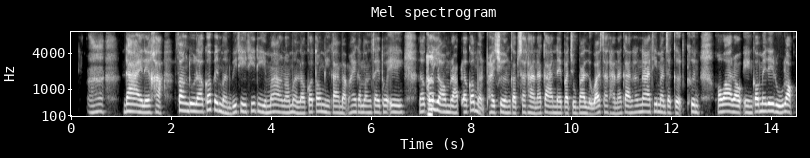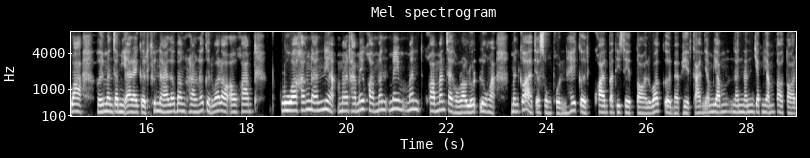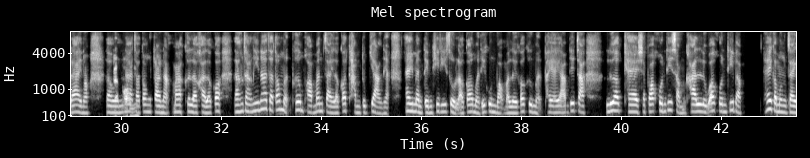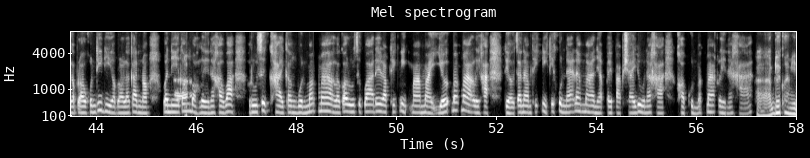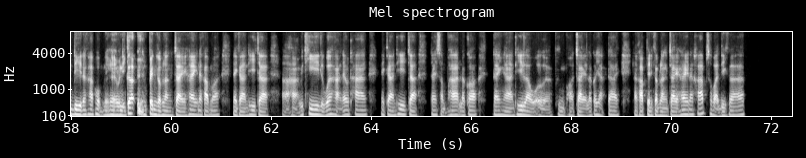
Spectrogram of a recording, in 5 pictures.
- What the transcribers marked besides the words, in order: other background noise; unintelligible speech; tapping; other noise; throat clearing
- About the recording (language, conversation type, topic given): Thai, advice, คุณกังวลว่าจะถูกปฏิเสธหรือทำผิดจนคนอื่นตัดสินคุณใช่ไหม?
